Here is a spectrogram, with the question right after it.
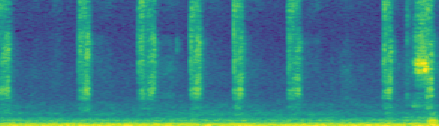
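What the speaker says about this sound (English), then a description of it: "let's cut this open because we're going to add this fabric on this outside of this sleeve" Scissors snip through a fabric sleeve to cut it open: a series of about eight short, crisp cuts at an uneven pace, faint but close, with no voices.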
